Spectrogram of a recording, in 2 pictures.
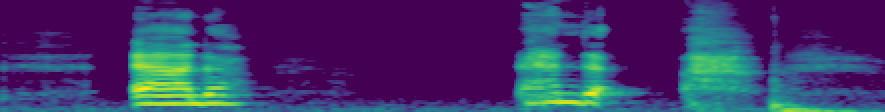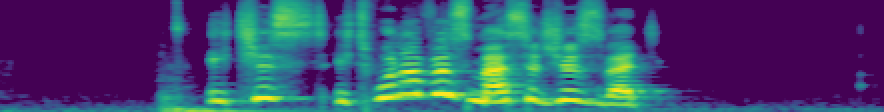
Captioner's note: sighs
